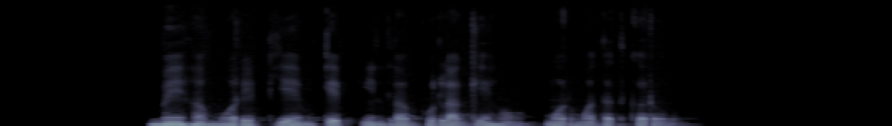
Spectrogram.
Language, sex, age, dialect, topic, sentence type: Chhattisgarhi, male, 51-55, Eastern, banking, statement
